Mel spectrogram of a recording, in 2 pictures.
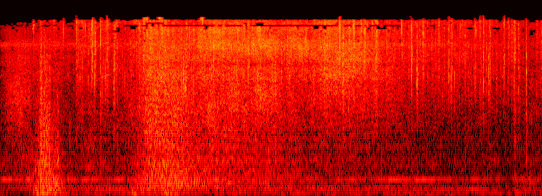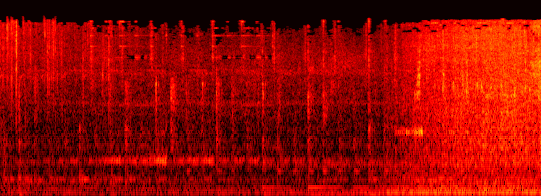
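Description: A car engine runs steadily, a continuous low rumble with a faint whine, joined by a brief thump near the start and a soft beeping tone later.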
